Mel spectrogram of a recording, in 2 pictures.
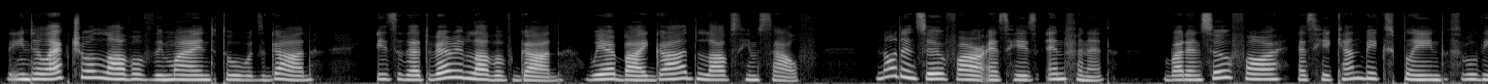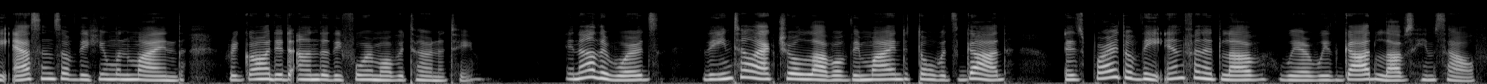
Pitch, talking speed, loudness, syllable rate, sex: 230 Hz, 140 wpm, -18 LUFS, 4.2 syllables/s, female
